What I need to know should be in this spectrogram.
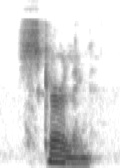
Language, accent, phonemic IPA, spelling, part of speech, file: English, Southern England, /ˈskɜːlɪŋ/, skirling, verb / noun, LL-Q1860 (eng)-skirling.wav
- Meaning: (verb) present participle and gerund of skirl; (noun) 1. A small trout or salmon 2. A shrill cry or sound; a crying shrilly; a skirl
